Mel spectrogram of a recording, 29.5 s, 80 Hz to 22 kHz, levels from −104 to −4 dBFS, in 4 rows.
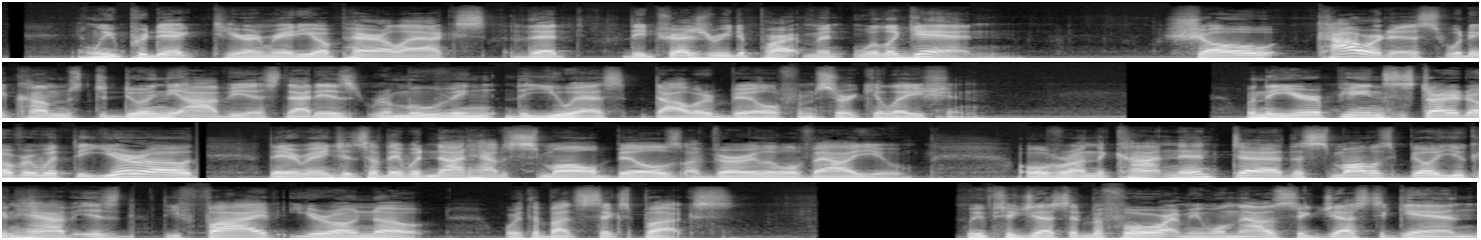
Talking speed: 165 wpm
